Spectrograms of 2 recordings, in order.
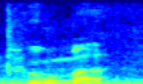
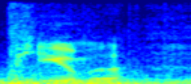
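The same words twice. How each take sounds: First: The word is said with a German pronunciation. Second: The word is said with an English pronunciation. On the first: "the German Puma" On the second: "the English pronunciation of"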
